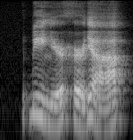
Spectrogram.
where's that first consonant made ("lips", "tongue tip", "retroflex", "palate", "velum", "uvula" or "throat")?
lips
